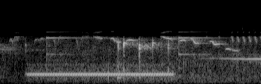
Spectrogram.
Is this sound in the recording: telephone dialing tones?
yes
